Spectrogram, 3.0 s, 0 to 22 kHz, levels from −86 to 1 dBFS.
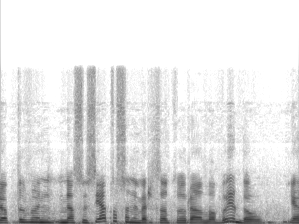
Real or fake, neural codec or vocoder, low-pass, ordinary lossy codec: fake; codec, 32 kHz, 1.9 kbps, SNAC; 14.4 kHz; Opus, 32 kbps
